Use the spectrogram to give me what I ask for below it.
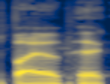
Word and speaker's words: biopic: Because afterwards, the next day I looked it up and I pressed the little pronunciation thing. And it's biopic. – Yeah, it is biopic.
